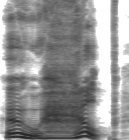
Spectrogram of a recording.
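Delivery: lightly acted fright; mock alarm. A narrator's reading. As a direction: yelp it as a startled fox. Fox is frightened of Gruffalo.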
